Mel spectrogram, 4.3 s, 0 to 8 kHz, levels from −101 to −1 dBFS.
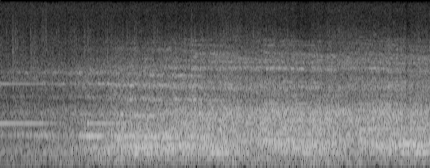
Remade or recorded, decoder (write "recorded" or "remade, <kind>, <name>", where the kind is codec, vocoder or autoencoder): recorded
